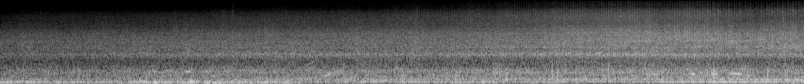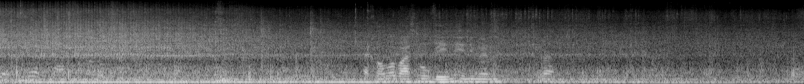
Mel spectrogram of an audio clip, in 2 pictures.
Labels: How many people are speaking?
two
